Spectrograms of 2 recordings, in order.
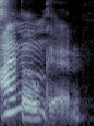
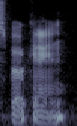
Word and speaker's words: Spokane: What if it's not pronounced Spokane? What is about? I think it's pronounced Spoken. No, I'm pretty sure it's Spokane.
